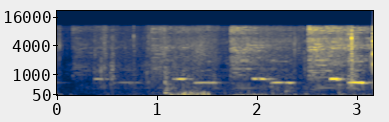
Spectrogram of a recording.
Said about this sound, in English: Did you hear the cuckoo clock? It was special. Hey, it did! It's 5 o'clock somewhere! It did! It's on time! The cuckoo clock, you're on time. Okay, uh-oh. No, you're not. It's 5:01. You're just a few seconds off, cuckoo.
